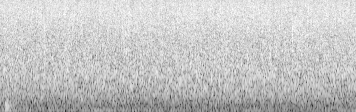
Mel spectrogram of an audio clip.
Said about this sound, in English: For the next minute, can you just focus on the sound of the rain?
